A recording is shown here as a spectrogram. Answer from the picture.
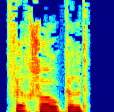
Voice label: "verschaukelt", German; adjectives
